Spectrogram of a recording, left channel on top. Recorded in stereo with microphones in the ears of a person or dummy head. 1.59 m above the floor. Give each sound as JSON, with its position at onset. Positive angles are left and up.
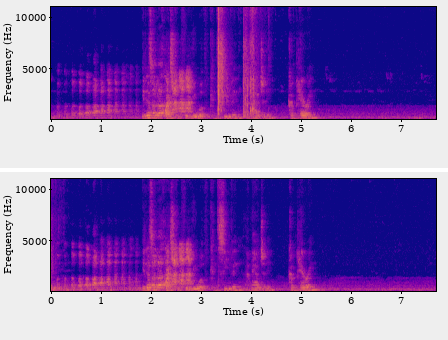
{"t": 0.1, "sound": "laughter", "side_deg": -70, "distance_m": 1.5}
{"t": 1.8, "sound": "a man speaking", "side_deg": 60, "distance_m": 1.3}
